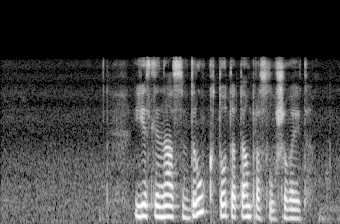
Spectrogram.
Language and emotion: Russian, neutral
